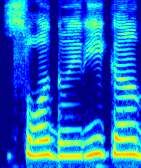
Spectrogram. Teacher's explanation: ری کو بالکل آپ نے شارپ رکھنا ہے، باریک کرنا ہے · صود کو ہیوی کیجیے گا وتھ ویسلنگ کے ساتھ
